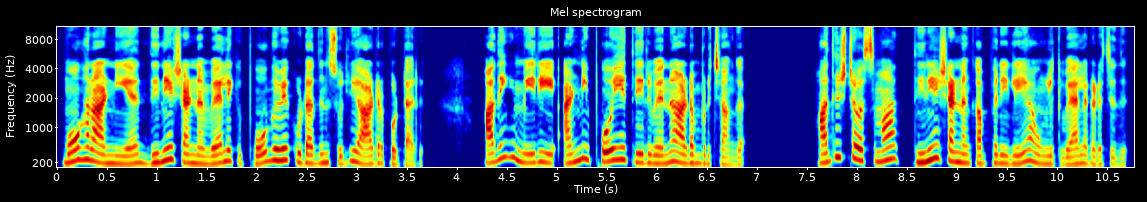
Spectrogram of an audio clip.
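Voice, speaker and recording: A woman's voice: mid-range voice, lively intonation, moderate pace, darkish tone, no room sound, studio quality, lightly acted. A woman as a firm lecturing mother. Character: firm patient middle-aged mother giving advice.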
